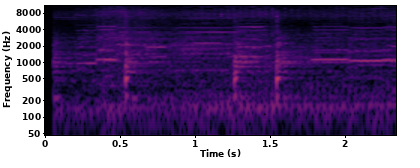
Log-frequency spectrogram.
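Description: School drum band playing: several pianicas (melodicas) hold a reedy melody in sustained notes, with drum strokes marking the beat.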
